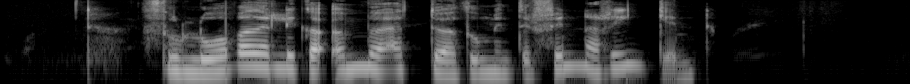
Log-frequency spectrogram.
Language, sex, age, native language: Icelandic, female, 20-29, Icelandic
